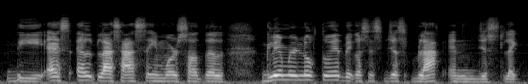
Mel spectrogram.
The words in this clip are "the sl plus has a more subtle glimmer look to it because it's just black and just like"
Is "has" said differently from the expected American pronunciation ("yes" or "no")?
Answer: yes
